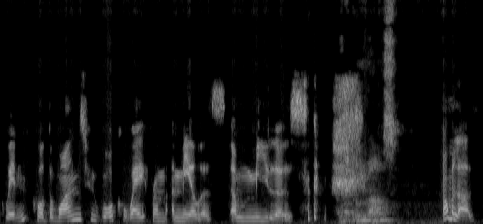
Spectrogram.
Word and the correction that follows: Omelas: I think I wrote how it was meant to be pronounced. Hang on. How did I write it? Omelas. You're right. Omelas.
